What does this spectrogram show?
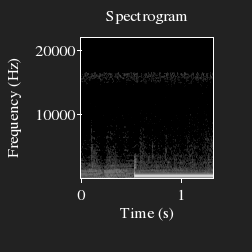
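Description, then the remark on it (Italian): After a brief near-silent moment, a loud, steady ringing tone of an outgoing phone call starts abruptly and holds at one pitch through the end, clear with no voices over it. “Sta chiamando? Eh sì, normale, dovrebbe squillare il tempo che si aggiungono, che si aggiungono tutti i file.”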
